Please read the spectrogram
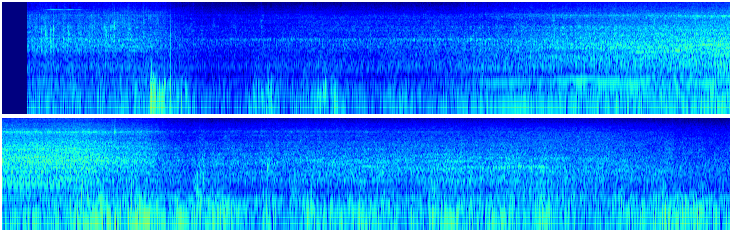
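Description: A van's engine running as it drives past, its pitch rising as it speeds up and loudest about ten seconds in. A thump about two seconds in.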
